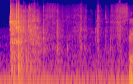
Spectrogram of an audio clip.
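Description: A die dropped into a small dice tower, clattering down through it in a quick run of knocks for about half a second before it settles.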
